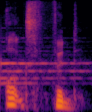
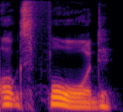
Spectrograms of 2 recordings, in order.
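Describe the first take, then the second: First: The second syllable is a weak schwa, no R. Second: The R in the second syllable is pronounced. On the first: The speaker calls it right. "it's Oxford... It's a schwa again" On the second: The speaker calls it wrong. "you might be pronouncing the R in Ford. It's not Oxford"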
